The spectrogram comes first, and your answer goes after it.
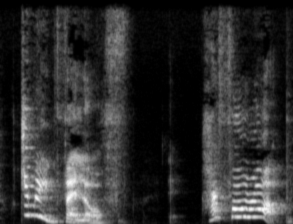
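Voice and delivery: high, loud anxious questioning; alarmed questions. Retold or imitated. Teacher questioning the boy about the fall, alarmed. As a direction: demand answers in a fright.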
